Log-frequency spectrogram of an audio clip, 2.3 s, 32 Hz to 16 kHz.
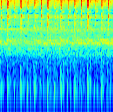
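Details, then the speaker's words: Restored Centaur model engine with electronic gas injection, ignition and electric start, running near 900 rpm: sharp regular clack about seven times a second over the engine beat from the gas injection valve underneath, plus toothed-belt whine; considered tolerable. "But it does make a noise. And also, you can hear quite a loud clacking noise from the gas valve,"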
